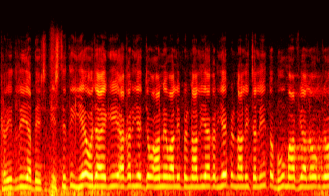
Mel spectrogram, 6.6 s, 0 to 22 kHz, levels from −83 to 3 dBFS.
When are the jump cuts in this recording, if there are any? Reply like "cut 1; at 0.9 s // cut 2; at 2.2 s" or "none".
cut 1; at 1.0 s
